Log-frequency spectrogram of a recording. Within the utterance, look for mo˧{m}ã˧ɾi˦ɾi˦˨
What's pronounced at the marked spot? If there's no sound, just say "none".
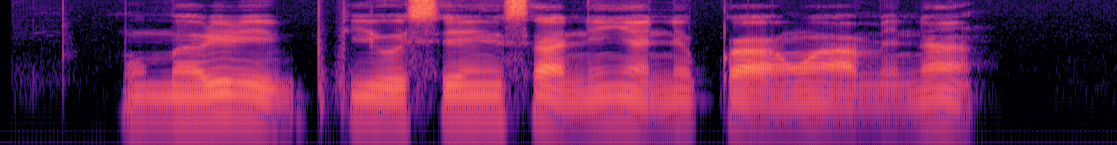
m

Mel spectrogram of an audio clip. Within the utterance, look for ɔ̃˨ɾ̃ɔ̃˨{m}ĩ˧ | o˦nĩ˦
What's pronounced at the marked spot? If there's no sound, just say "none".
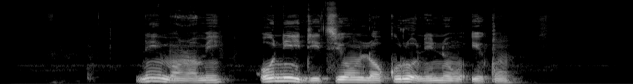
m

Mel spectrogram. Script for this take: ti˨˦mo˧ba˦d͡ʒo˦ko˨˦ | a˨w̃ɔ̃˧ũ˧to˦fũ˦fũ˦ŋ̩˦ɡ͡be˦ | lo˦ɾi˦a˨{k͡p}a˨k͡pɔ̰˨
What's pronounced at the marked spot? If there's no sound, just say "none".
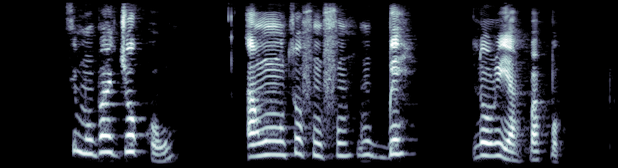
k͡p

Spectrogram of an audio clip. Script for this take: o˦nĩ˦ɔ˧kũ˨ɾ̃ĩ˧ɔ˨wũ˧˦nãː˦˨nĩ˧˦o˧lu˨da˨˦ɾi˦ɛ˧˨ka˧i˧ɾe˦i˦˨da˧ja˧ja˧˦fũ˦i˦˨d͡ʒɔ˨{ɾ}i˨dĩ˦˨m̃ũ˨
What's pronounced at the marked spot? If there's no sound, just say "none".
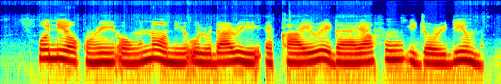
ɾ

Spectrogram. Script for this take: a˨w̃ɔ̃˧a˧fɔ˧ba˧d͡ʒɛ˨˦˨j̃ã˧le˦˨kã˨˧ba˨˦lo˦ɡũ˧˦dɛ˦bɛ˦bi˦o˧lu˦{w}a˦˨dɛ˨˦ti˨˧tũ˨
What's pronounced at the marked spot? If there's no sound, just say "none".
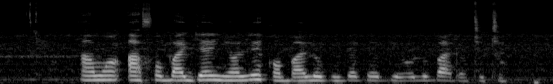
b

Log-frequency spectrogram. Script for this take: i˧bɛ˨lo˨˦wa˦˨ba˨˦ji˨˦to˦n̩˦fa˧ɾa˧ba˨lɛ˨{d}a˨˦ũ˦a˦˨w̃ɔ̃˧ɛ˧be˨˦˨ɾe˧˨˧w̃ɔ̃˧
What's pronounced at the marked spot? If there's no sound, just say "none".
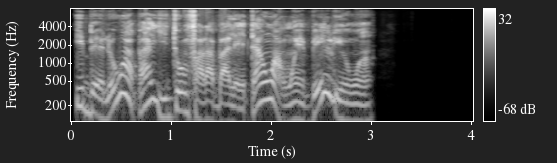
d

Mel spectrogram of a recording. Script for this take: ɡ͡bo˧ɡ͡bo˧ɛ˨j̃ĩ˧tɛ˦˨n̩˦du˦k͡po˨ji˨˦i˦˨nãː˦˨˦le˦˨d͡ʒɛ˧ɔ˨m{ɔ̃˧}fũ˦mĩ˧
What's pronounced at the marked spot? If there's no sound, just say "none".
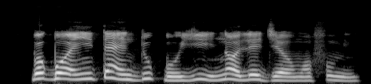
ɔ̃˧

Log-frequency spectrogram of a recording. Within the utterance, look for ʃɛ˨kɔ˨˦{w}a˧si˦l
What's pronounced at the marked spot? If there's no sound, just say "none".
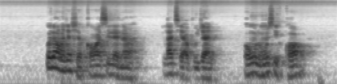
w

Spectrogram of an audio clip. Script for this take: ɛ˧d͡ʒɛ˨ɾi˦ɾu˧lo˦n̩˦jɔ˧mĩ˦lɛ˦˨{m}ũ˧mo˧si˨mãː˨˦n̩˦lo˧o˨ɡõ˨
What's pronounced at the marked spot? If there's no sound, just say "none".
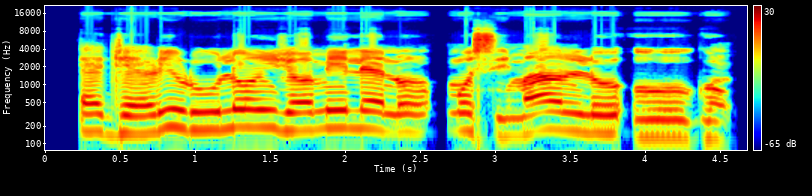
n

